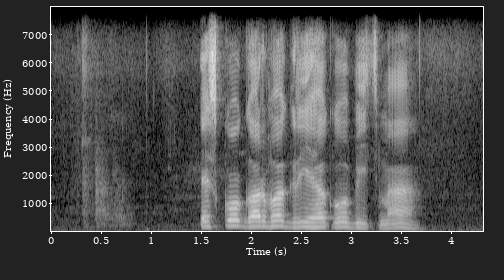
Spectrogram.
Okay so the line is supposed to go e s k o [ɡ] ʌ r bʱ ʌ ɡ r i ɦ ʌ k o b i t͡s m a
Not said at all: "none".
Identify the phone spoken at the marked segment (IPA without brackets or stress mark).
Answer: ɡ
